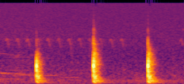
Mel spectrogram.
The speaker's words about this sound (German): Sie fanden auch ganz richtig um die Ecke das winzige Haus, umrankt von seltenen Blumen, die betäubend dufteten. Sie klopften dreimal an.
